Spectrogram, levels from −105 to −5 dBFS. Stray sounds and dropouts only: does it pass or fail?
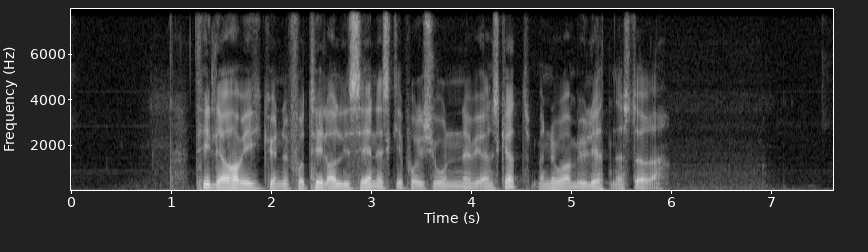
pass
